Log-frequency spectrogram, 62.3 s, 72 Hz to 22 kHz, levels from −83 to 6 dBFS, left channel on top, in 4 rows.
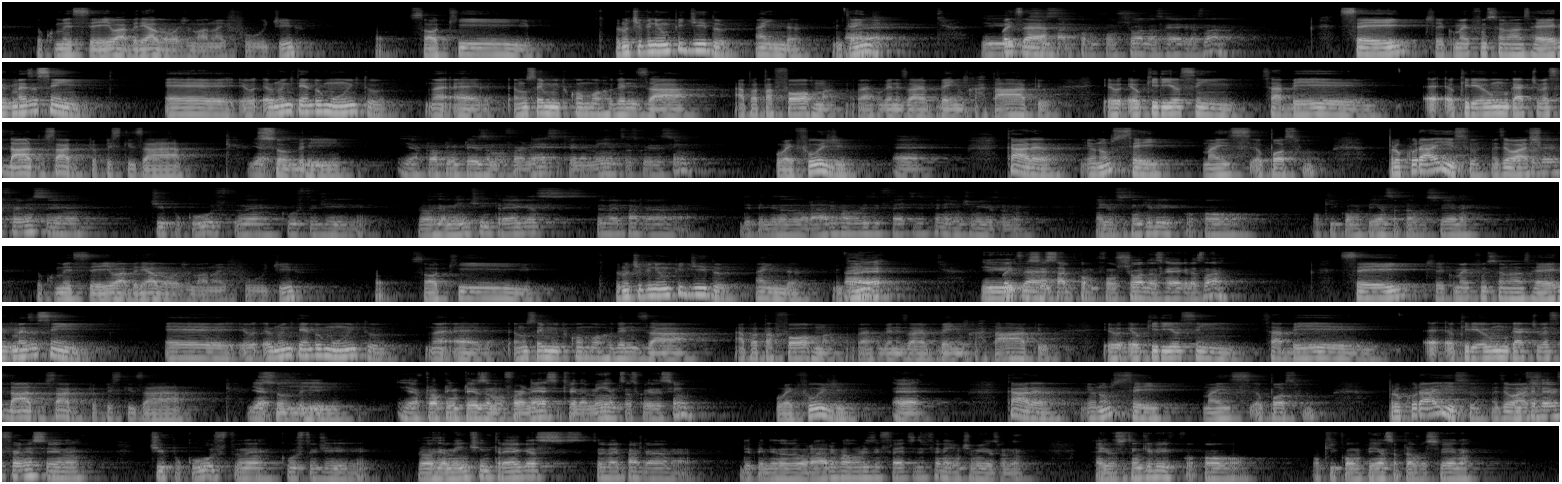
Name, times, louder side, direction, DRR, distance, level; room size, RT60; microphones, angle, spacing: voice 1, 0.4-3.0 4.1-5.3 6.1-8.0 8.3-8.8 9.4-9.5 10.0-10.5 13.2-16.4 17.2-19.4 19.8-22.4 22.9-26.1 26.4-27.9 28.2-29.3 29.8-33.0 33.7-34.6 38.9-39.7 40.9-42.8 43.2-44.8 45.0-46.6, left 3 dB, 20° left, 9 dB, 0.5 m, -29 dB
voice 2, 8.4-8.9 9.8-12.3 15.6-15.8 26.7-26.9 33.6-34.5 35.1-38.1 40.1-40.4 45.6-45.7 46.3-47.6 48.2-50.4 50.9-53.7 54.1-57.0 57.7-59.2 59.9-61.5, right 5 dB, 50° right, 12 dB, 0.4 m, -32 dB
24.5 x 10.5 x 2.4 m, 1.4 s
head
